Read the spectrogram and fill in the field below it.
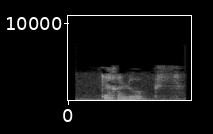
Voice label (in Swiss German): "lachs", alsace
